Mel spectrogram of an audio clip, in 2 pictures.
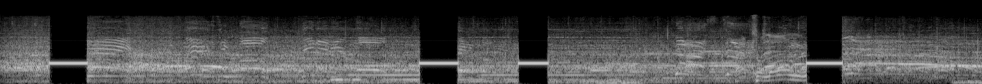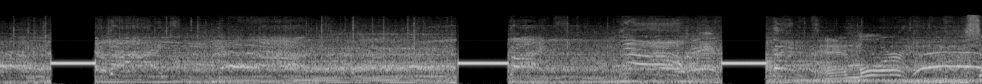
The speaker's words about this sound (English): And more screaming.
